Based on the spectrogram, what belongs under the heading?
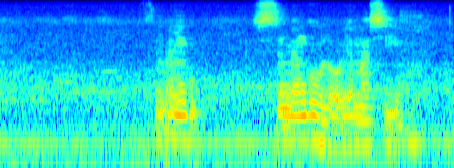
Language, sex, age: Swati, male, 20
